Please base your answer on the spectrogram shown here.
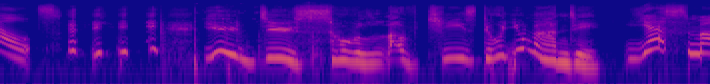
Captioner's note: giggling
